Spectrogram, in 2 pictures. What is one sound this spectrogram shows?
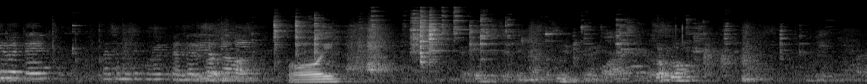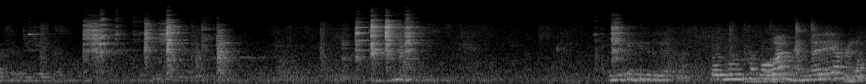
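Adult men and women chat casually nearby.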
